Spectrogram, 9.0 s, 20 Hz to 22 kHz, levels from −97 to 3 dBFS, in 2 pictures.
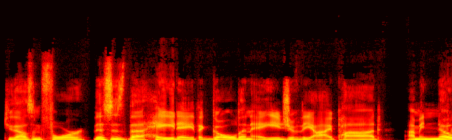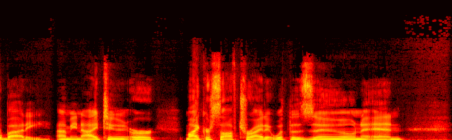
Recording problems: none

